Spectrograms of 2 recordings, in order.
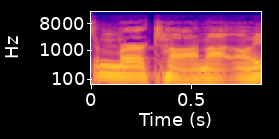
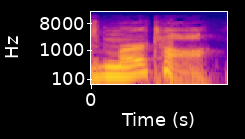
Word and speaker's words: Murtaugh: A bunch of people got a hold of me and said, it's Murtaugh. He's going, no. So it apparently is Murtaugh, not Murtaugh.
